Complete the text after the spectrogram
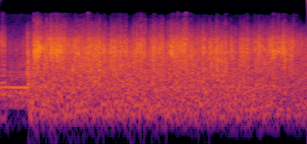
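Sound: explosion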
